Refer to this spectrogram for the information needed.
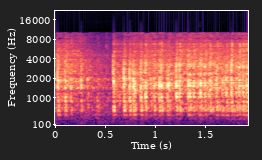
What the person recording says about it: dès lors qu'on entend à l'oreille un son creux, on sait à ce moment-là que Le carreau, il n'adhère pas correctement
